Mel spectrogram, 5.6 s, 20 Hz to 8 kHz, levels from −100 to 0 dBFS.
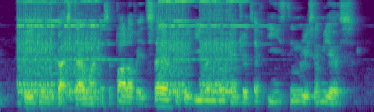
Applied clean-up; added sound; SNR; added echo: classical method WPE with log-MMSE.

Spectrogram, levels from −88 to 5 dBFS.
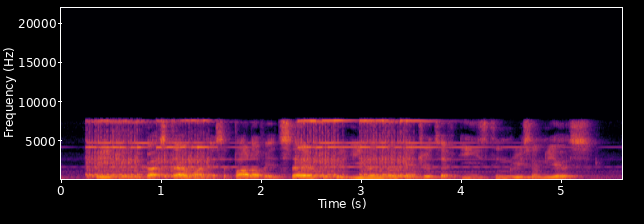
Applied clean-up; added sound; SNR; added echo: none; Telephone; 6 dB; reverberation time 0.2 s.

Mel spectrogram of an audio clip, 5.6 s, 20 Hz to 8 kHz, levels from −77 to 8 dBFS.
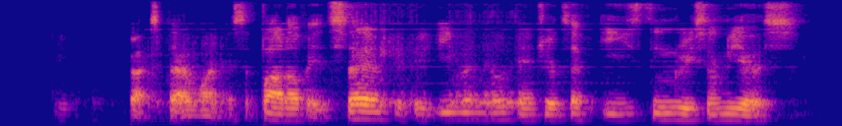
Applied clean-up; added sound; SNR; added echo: neural mask model DeepFilterNet 3.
